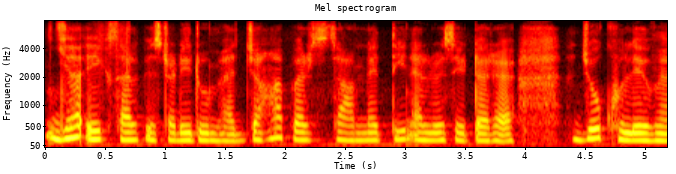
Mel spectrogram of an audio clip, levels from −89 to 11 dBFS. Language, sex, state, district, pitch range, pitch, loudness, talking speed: Hindi, female, Jharkhand, Ranchi, 175-195 Hz, 180 Hz, -16 LUFS, 175 wpm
